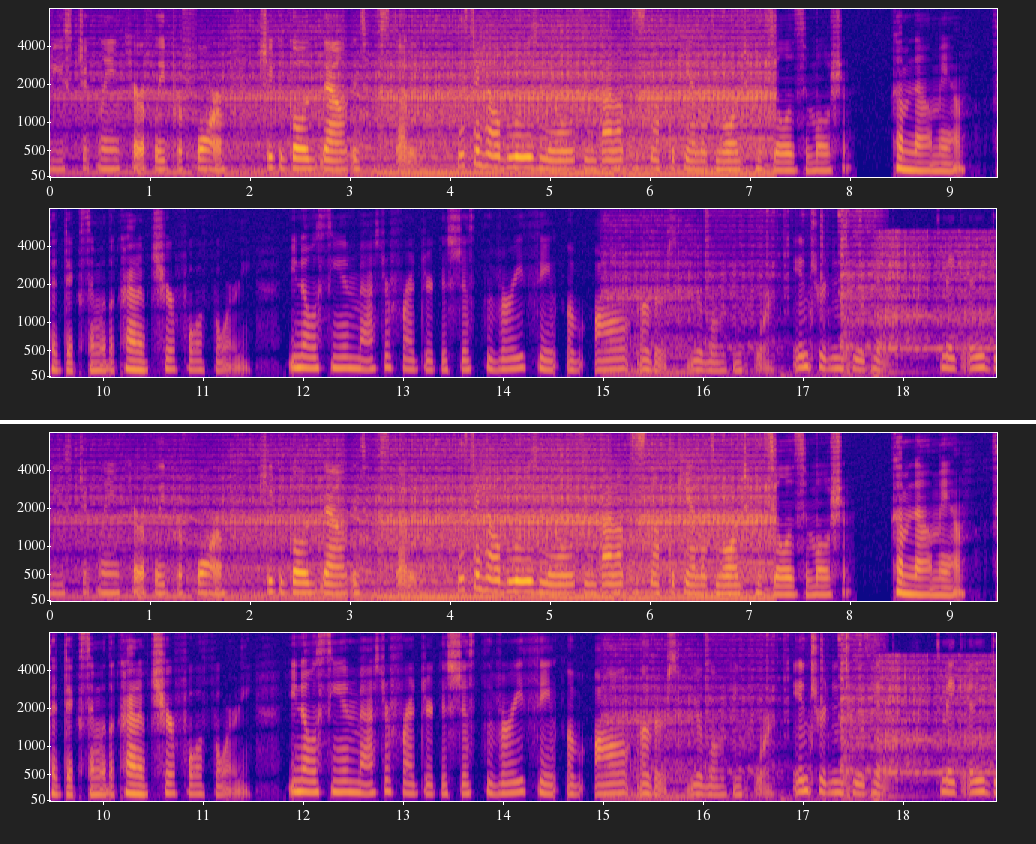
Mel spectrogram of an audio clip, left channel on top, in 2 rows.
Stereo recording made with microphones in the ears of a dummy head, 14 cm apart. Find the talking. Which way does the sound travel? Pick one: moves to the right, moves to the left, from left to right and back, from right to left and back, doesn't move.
moves to the right.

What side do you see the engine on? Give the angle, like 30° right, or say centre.
centre.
